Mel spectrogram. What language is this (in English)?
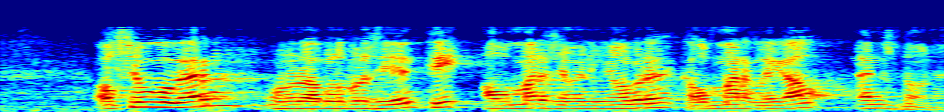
Catalan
